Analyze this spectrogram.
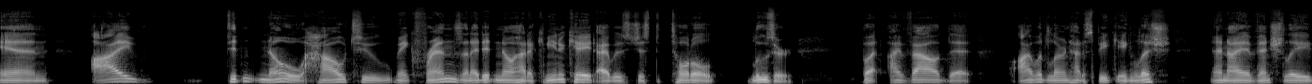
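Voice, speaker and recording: In a General American accent, a man with a very deep, low pitch talks at a fairly slow pace with fairly even intonation and long, frequent pauses, his sound dry and close with no echo on a very clean recording with a silent background. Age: 40s. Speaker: digital marketing expert. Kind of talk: casual interview.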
